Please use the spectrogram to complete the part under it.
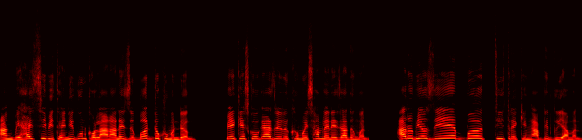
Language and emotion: Bodo, angry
